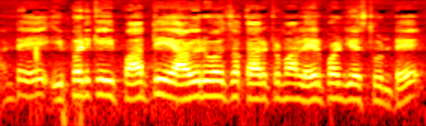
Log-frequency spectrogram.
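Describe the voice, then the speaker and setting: Brisk high-voiced male field reporter. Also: steady tone, a little mellow. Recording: faint ambient noise.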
